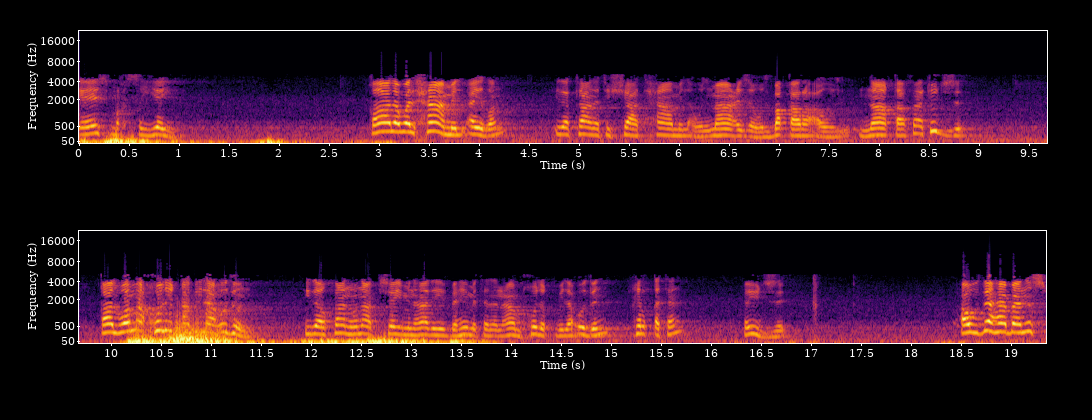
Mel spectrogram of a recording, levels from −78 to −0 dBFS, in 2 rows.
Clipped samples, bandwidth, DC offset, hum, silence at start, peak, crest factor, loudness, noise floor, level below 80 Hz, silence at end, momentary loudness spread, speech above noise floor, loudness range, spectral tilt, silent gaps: under 0.1%; 5.4 kHz; under 0.1%; none; 0 s; 0 dBFS; 14 dB; -14 LUFS; -36 dBFS; -18 dBFS; 0 s; 16 LU; 24 dB; 8 LU; -8.5 dB/octave; none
